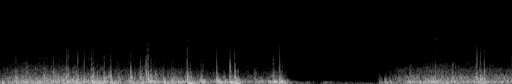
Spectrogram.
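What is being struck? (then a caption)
Silicone grid mat. Long nails scratch and tap across a small, flat, purple silicone grid mat resting across a microphone, making a dense, low, rumbling scrape dotted with sharp, bright clicks. The scratching stops for a near-silent pause of under a second, then resumes just as thickly.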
